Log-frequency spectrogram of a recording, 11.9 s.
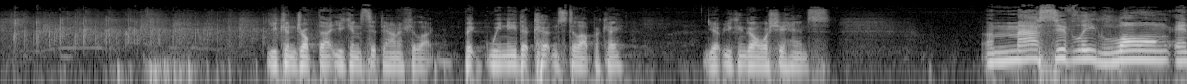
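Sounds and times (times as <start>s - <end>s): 
audience applause: 0.0s - 3.0s
speech: 2.7s - 6.3s, 7.0s - 8.3s, 9.8s - 11.8s.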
